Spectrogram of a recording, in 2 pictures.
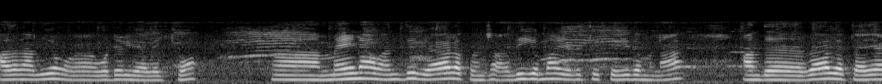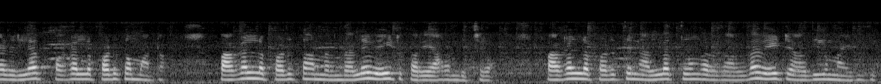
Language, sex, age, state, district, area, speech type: Tamil, female, 60+, Tamil Nadu, Mayiladuthurai, rural, spontaneous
